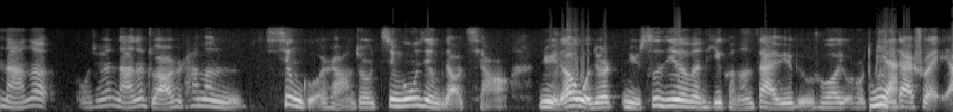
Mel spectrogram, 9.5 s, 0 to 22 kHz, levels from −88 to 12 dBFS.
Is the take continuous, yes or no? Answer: no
